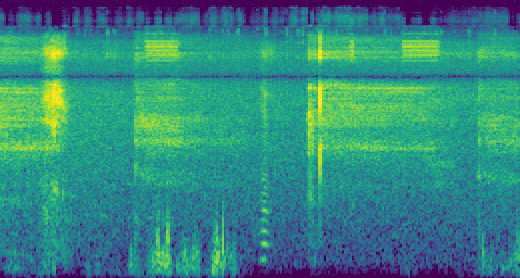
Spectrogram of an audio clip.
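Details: Northern elephant seal pups sunbathing on San Benito Island, Baja, snore in low, rumbling, gurgling bursts over a steady background hiss.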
